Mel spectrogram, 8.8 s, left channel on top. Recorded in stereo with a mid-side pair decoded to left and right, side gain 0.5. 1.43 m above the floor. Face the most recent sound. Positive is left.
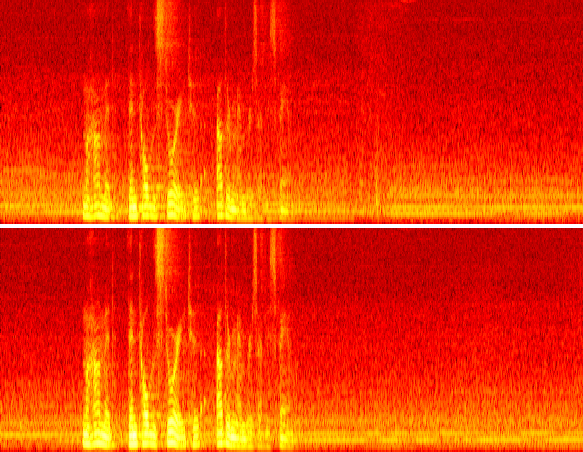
turn(degrees=-35)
